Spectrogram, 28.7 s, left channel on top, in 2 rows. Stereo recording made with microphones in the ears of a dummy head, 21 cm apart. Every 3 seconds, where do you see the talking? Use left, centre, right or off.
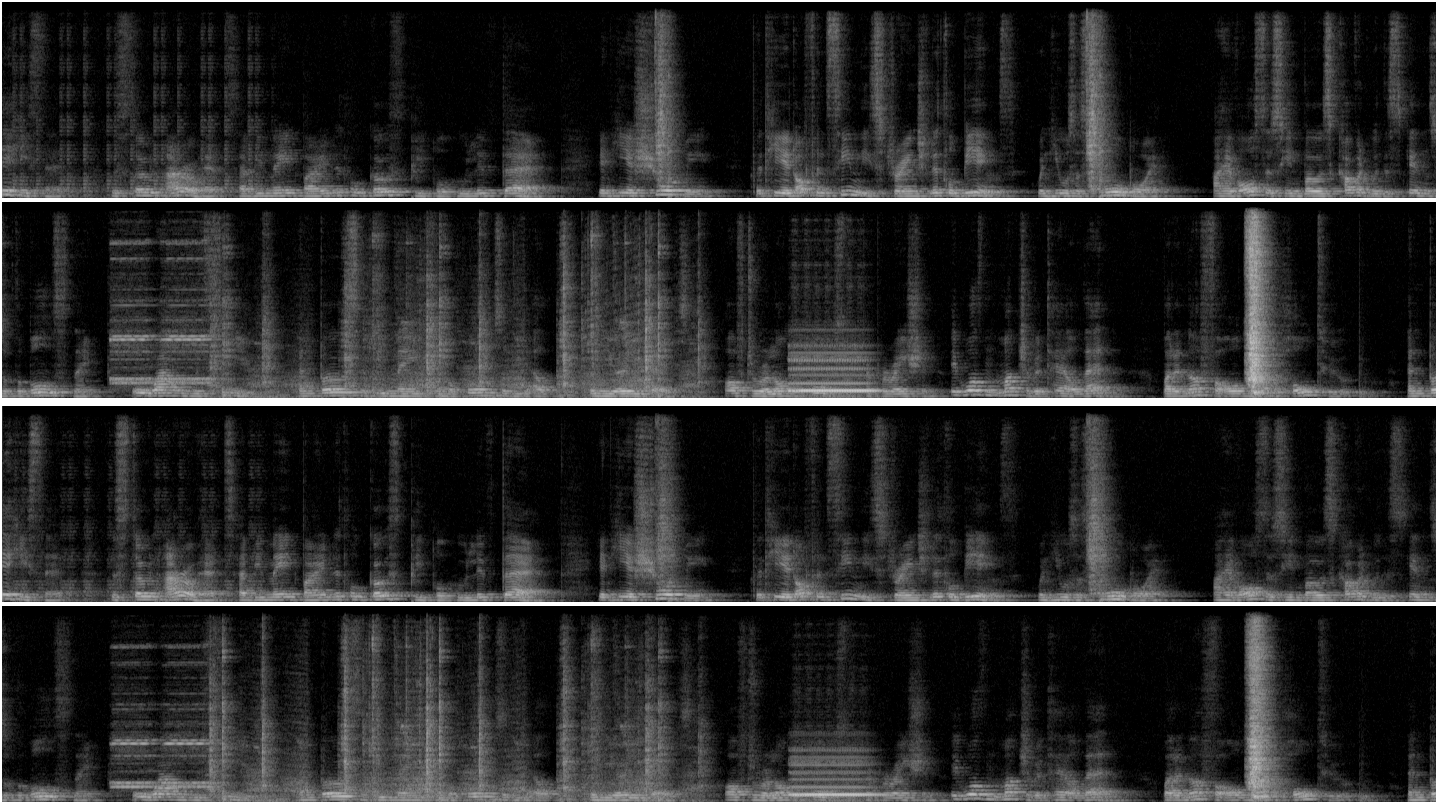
right, right, centre, left, left, left, left, left, left, left.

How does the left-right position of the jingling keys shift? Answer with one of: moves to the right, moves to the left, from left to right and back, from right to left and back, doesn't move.
moves to the left.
